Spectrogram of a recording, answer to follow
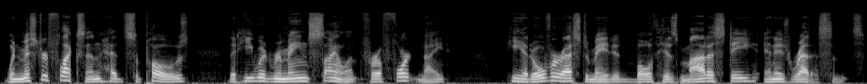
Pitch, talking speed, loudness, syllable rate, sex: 130 Hz, 150 wpm, -18 LUFS, 5.0 syllables/s, male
